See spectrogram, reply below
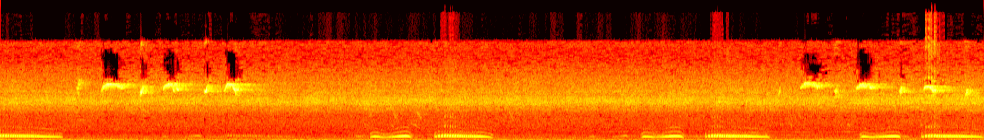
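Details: Spotted dove, known locally as tekukur, calling during a bird-trapping session aimed at a local wild bird: low hollow coos in short groups of two or three notes, each bending upward then dropping, about every one to two seconds, with faint high chirps behind.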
